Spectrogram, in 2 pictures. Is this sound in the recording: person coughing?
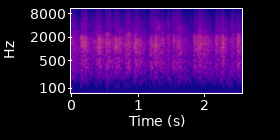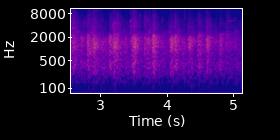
no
